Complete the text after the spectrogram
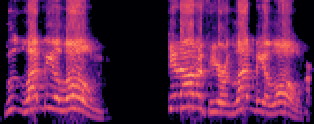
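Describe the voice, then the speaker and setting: Man acting a high-voiced, rattled boozy saloon keeper. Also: animated, a little fast, pushed and bright, exaggerated voice. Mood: rattled, frightened. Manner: stammering, blustering. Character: shifty, hard-drinking saloon keeper rattled by an unseen voice. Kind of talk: old-time radio drama acting. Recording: noisy recording with clicks.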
